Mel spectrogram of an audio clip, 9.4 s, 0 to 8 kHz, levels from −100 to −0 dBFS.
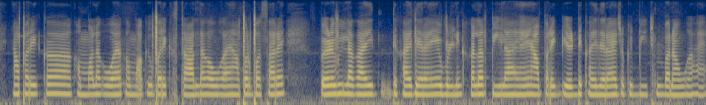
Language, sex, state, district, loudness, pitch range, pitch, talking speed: Hindi, female, Jharkhand, Sahebganj, -22 LUFS, 210-220 Hz, 210 Hz, 280 wpm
